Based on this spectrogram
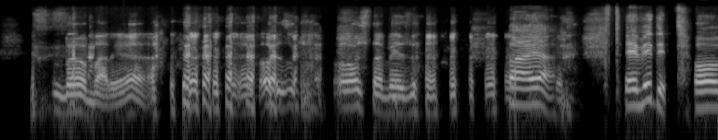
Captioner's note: laughter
